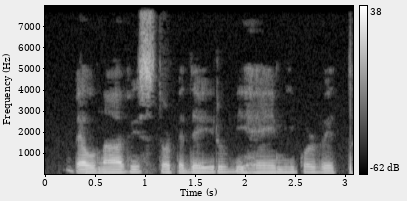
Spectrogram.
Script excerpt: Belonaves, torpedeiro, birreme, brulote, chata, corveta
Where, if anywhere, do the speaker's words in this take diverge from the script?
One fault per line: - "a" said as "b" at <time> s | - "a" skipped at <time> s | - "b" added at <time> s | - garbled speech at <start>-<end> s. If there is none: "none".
- "brulote chata" skipped at 2.5 s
